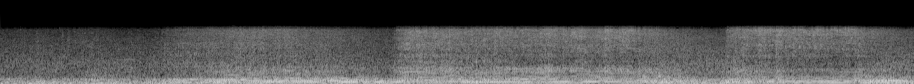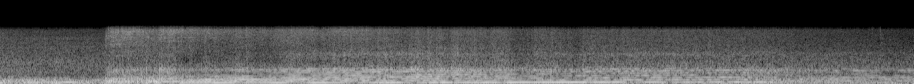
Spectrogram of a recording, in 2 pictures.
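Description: Car engine revving up and down several times, then accelerating hard with a long, steadily rising pitch from about ten seconds in.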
